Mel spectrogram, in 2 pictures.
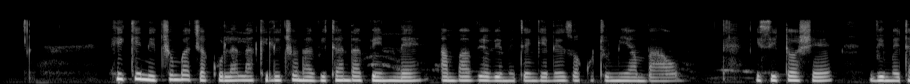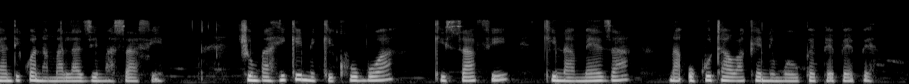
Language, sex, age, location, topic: Swahili, female, 25-35, Nairobi, education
